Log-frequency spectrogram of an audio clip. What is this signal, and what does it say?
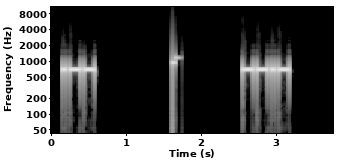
Morse code, heard as a keyed tone, about 25 wpm, 700 Hz. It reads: W Q
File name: Single-Letter-Number-25wpm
